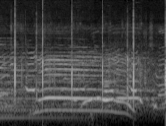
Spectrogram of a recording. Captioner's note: clapping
